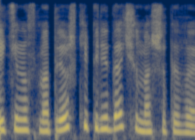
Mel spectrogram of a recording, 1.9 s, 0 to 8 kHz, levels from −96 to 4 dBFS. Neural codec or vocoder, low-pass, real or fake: codec, 44.1 kHz, 3.4 kbps, Pupu-Codec; 7.2 kHz; fake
